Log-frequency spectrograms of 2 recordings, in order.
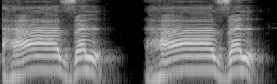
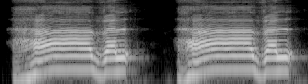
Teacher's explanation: اب اس لفظ کو پڑھیں گے، اور اس لفظ میں یہاں پر دیکھیں یہ ذال ہے، ذال کو نرمی سے پڑھیں گے، یعنی سی ٹی کی آواز کے بغیر پڑھیں گے، اور اس حرف کی سی ٹی کی آواز کو ختم کرنے کے لیے زبان کی نوک کو اوپر کے سامنے کے 2 دانتوں کے سرے سے جب لگائیں گے تو ذال کے اندر جو سی ٹی کی آواز ہوتی ہے وہ ختم ہو جائے گی۔ اب اس لفظ کو اس طرح سے نہیں پڑھیں گے ہازل ہازل، اس طرح سے نہیں، بلکہ ہاذل ہاذل۔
